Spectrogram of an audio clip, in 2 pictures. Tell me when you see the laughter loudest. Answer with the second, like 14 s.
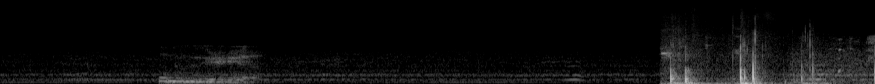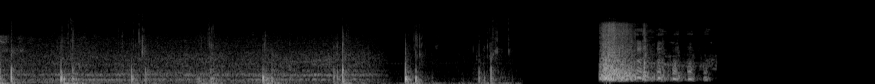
15 s.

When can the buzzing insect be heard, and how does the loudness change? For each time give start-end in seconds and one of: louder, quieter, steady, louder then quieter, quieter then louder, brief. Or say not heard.
0.0-12.7 louder.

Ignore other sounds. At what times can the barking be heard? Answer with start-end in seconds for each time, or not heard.
not heard.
